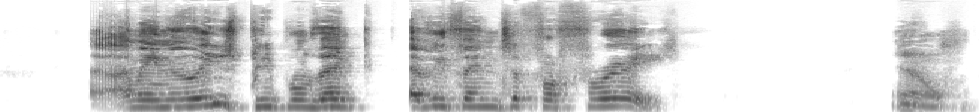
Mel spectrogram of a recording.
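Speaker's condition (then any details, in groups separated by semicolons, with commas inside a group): Cerebral palsy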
